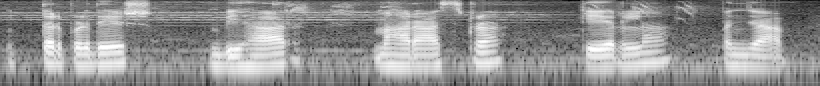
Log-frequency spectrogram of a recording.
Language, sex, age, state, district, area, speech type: Urdu, male, 45-60, Uttar Pradesh, Aligarh, urban, spontaneous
